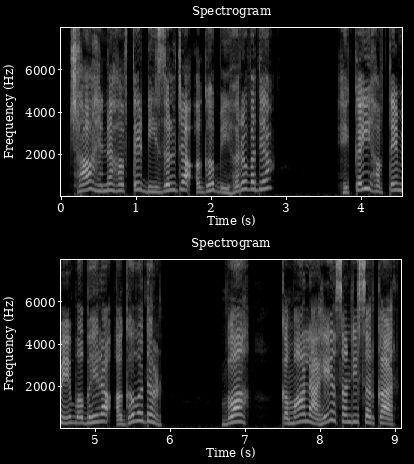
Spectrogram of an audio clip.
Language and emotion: Sindhi, surprised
